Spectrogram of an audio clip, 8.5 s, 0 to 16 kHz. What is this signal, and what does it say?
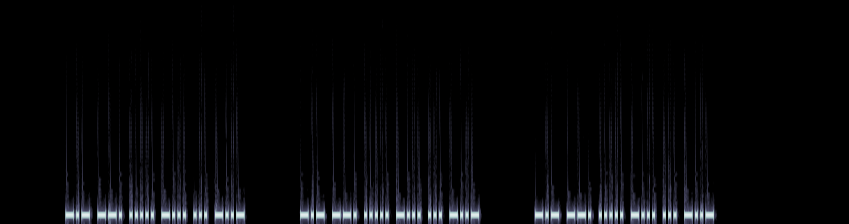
Morse code, heard as a keyed tone, about 46 wpm, 700 Hz. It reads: KG5BSX KG5BSX KG5BSX
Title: USA Call Signs - 6 Characters - Repeated 3x - 45wpm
